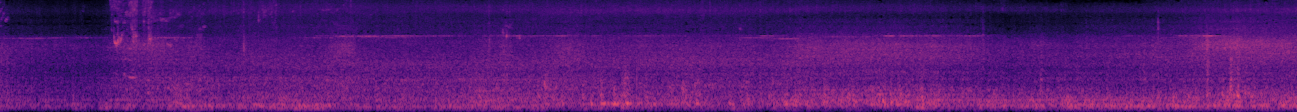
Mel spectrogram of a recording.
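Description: Water sprays and splashes against a car's windows.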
